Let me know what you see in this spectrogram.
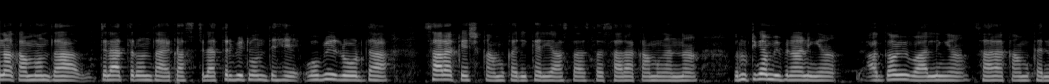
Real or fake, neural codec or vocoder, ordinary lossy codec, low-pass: fake; codec, 16 kHz, 8 kbps, FreqCodec, larger model; none; 7.2 kHz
